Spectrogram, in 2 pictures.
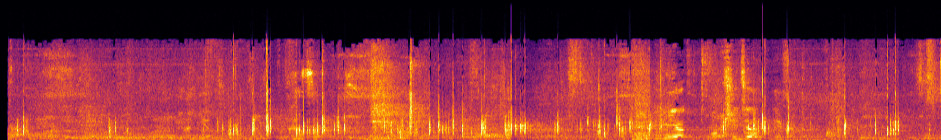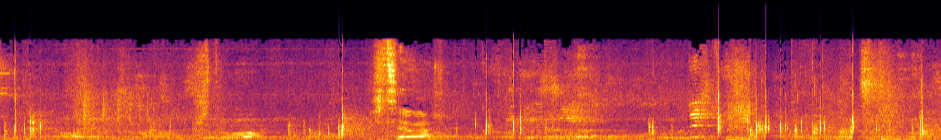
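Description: Wooden blocks slide across a tabletop.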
